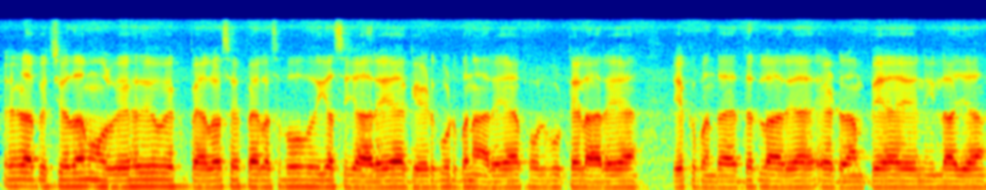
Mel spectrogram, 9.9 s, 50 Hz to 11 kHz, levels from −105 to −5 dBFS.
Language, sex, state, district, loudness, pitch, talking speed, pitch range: Punjabi, male, Punjab, Kapurthala, -16 LUFS, 105 Hz, 245 wpm, 105-110 Hz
